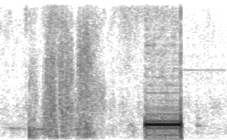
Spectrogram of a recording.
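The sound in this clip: Telephone busy signal heard as one short, steady mid-pitched beep on the line, following a brief murmur of a voice.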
